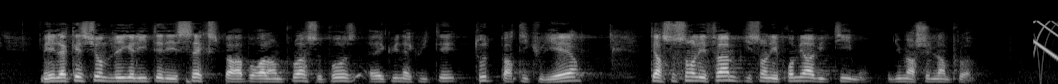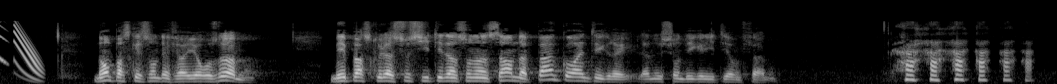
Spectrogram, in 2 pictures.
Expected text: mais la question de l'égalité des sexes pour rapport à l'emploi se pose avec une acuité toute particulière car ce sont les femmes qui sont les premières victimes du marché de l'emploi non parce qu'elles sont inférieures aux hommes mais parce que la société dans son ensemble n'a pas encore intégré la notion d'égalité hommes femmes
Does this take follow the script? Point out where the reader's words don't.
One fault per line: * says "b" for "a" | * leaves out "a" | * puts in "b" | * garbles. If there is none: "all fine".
* says "par" for "pour"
